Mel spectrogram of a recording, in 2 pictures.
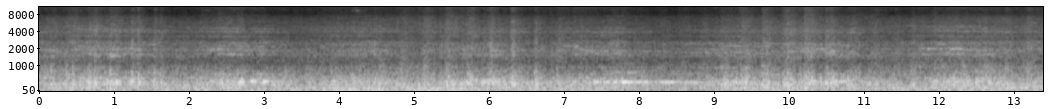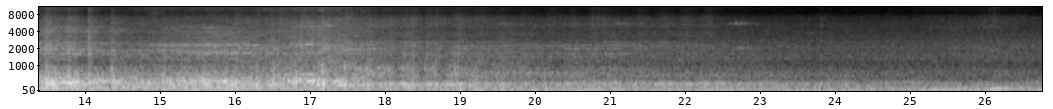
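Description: Empty coal hopper cars of a freight train rolling past at close range: steel wheels clacking over the rail joints, with a steady squeal from the wheels. It grows gradually quieter over the last third as the end of the train goes by.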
